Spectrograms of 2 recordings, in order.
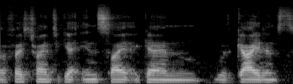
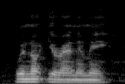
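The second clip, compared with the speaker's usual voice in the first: hushed whispering. In a narrated scene, she speaks into his ear, whispering. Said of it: "She whispers in his ear".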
